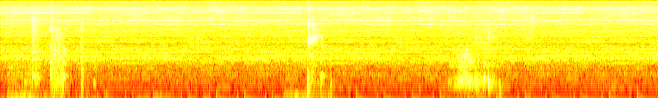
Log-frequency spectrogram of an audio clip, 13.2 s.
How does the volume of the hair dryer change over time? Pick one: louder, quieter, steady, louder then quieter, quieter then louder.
steady.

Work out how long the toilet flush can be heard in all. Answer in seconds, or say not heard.
2 s.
